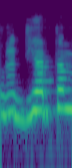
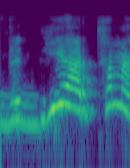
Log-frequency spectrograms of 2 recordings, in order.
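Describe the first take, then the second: First: The words run together fast into one word. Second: The two words are said separately, unjoined.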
